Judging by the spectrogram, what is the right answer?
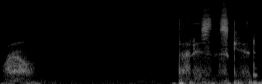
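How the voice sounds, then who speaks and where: A man hosting ASMR, narrating in hushed whispers with frequent pauses and a gentle, reassuring manner. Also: no echo. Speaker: ASMR host.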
